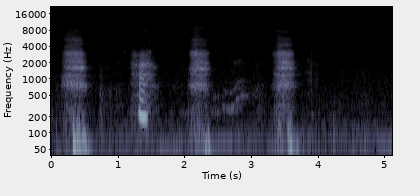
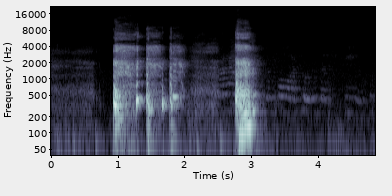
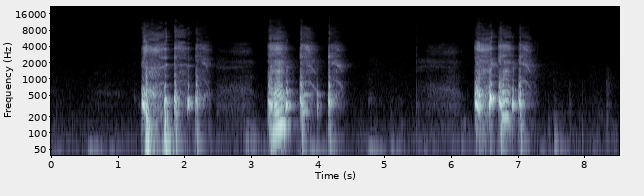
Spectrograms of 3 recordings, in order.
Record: {"exhalation_length": "5.1 s", "exhalation_amplitude": 583, "exhalation_signal_mean_std_ratio": 0.44, "cough_length": "4.9 s", "cough_amplitude": 10807, "cough_signal_mean_std_ratio": 0.32, "three_cough_length": "8.5 s", "three_cough_amplitude": 12014, "three_cough_signal_mean_std_ratio": 0.33, "survey_phase": "alpha (2021-03-01 to 2021-08-12)", "age": "18-44", "gender": "Female", "wearing_mask": "No", "symptom_cough_any": true, "symptom_shortness_of_breath": true, "symptom_fatigue": true, "symptom_fever_high_temperature": true, "symptom_headache": true, "symptom_change_to_sense_of_smell_or_taste": true, "symptom_loss_of_taste": true, "symptom_onset": "2 days", "smoker_status": "Never smoked", "respiratory_condition_asthma": false, "respiratory_condition_other": false, "recruitment_source": "Test and Trace", "submission_delay": "1 day", "covid_test_result": "Positive", "covid_test_method": "RT-qPCR"}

